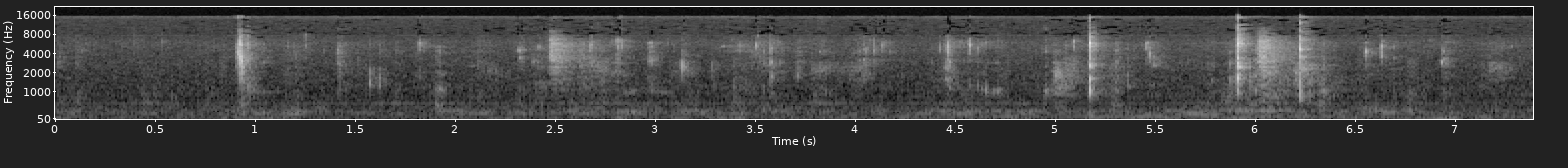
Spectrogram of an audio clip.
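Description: A person chewing and eating a meal of chopsuey and fried pork belly, with scattered sharp clicks, the loudest about a second in and around five to six seconds in.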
